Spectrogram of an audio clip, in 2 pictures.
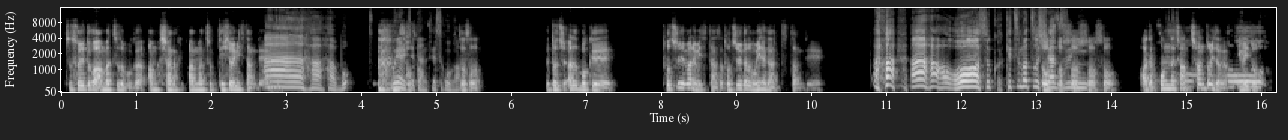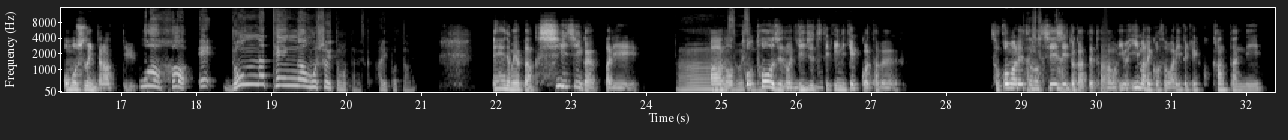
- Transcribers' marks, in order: chuckle; laugh
- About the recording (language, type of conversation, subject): Japanese, podcast, 最近好きな映画について、どんなところが気に入っているのか教えてくれますか？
